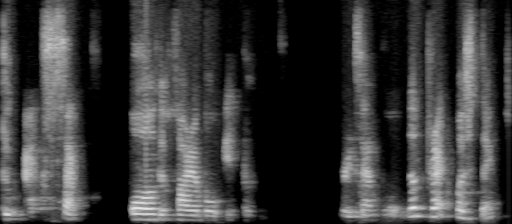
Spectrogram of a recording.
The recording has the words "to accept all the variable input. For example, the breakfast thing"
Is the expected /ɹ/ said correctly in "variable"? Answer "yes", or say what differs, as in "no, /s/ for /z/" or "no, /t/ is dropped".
no, /ɹ/ is dropped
